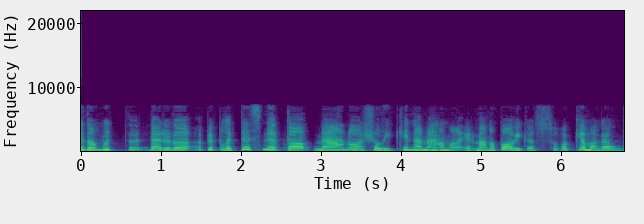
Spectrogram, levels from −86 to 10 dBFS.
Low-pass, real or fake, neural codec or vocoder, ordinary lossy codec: 7.2 kHz; fake; codec, 16 kHz, 1.1 kbps, Voila-Tokenizer; AAC, 64 kbps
